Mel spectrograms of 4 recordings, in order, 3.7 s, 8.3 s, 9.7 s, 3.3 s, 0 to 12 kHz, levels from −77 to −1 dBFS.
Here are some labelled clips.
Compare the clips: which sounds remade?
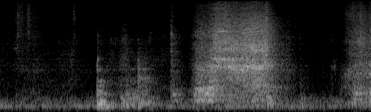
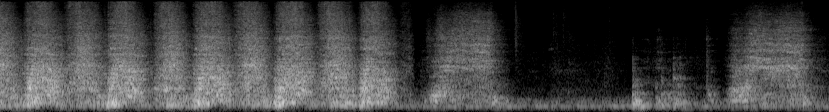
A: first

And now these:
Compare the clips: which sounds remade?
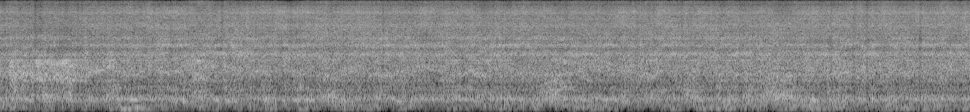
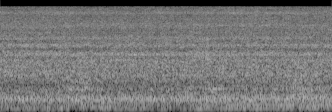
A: first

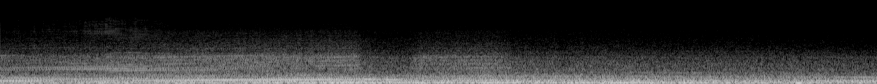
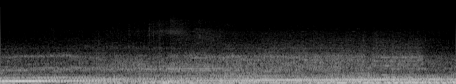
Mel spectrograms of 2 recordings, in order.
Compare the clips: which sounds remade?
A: second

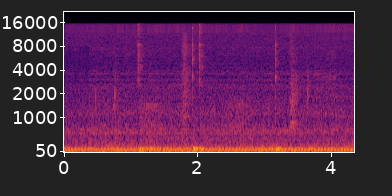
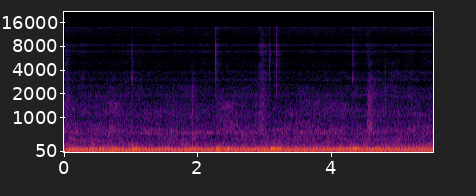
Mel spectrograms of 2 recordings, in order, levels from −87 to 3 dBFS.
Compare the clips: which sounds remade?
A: second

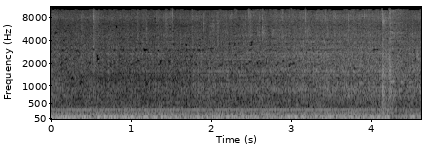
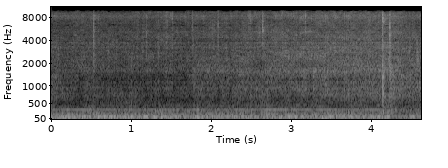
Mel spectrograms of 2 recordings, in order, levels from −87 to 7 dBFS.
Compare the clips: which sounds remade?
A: second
